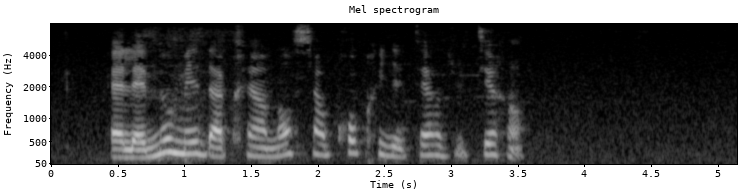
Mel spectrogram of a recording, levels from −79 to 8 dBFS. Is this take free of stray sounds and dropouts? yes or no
yes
